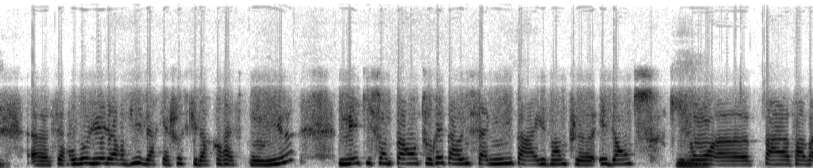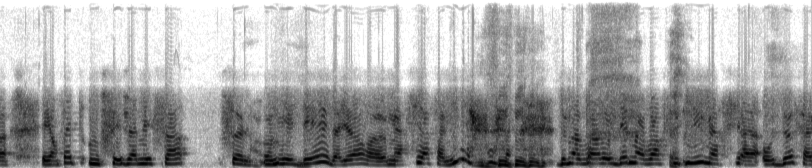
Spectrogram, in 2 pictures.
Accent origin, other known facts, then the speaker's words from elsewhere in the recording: Nice, Provence-Alpes-Côte d'Azur, France; Moi, je suis native de Nice, donc maintenant, je suis au fin fond de la Bretagne, donc je suis une urbaine.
